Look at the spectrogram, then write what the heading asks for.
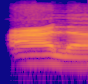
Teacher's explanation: عین حلق کے درمیان والے حصے سے ادا ہوگا اور عین کو ادا کرتے وقت حلق پر زور دے کر اس کو ادا کریں گے۔ لام کو ایک الف تک کھینچ کر پڑھیں گے کیونکہ یہاں کھڑا زبر ہے، یا جو ہے یہ زائد ہے، اس یا کو نہیں پڑھیں گے۔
